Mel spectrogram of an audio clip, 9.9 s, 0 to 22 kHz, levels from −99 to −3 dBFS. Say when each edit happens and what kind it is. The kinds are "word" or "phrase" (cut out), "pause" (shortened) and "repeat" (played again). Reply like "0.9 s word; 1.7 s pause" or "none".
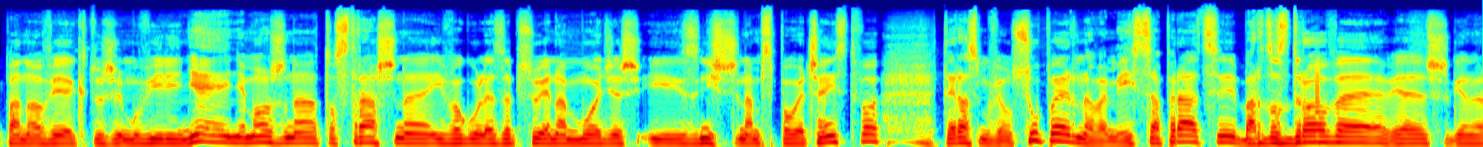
none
